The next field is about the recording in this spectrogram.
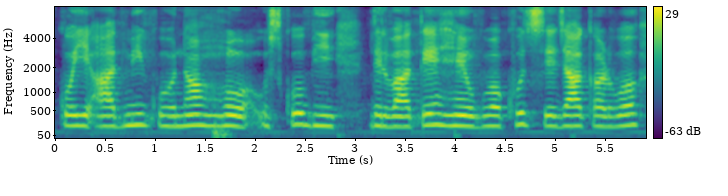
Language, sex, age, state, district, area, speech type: Urdu, female, 30-45, Bihar, Darbhanga, rural, spontaneous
